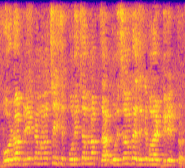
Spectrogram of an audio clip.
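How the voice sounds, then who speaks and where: High-voiced male teacher in an echoey classroom. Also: fairly even intonation, fast talker, distant mic. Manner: quizzing the class with repeated questions. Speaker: English teacher. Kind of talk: classroom lesson.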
